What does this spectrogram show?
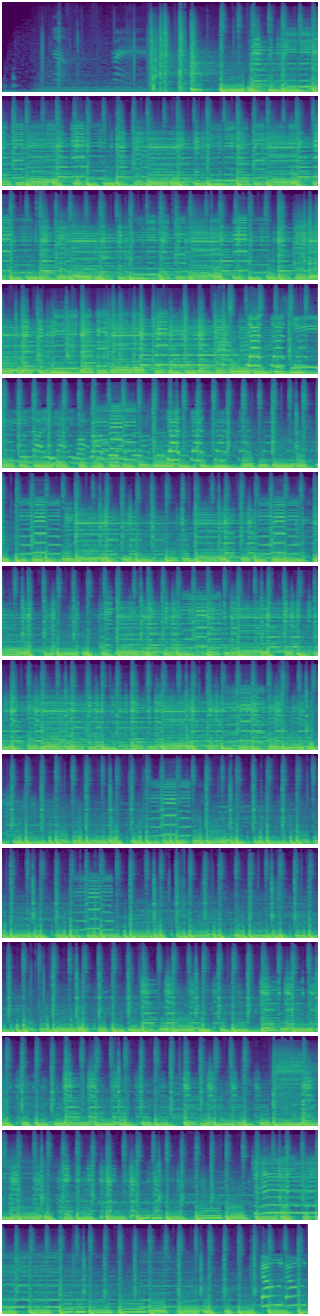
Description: コメント NICE ROOTS!!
